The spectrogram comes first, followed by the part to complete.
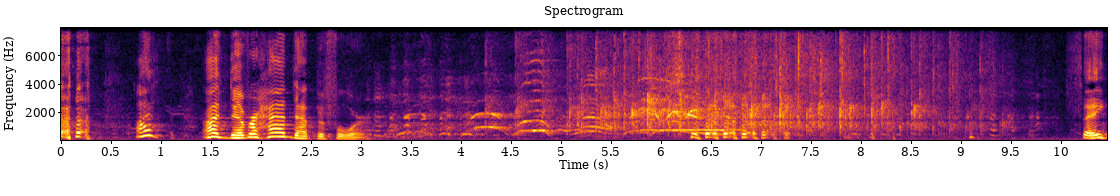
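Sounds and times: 
laughter: 0:00.0 - 0:00.4, 0:03.0 - 0:10.0
speech: 0:01.5 - 0:03.2, 0:06.3 - 0:07.5, 0:10.2 - 0:10.4
audience applause: 0:04.1 - 0:09.7.

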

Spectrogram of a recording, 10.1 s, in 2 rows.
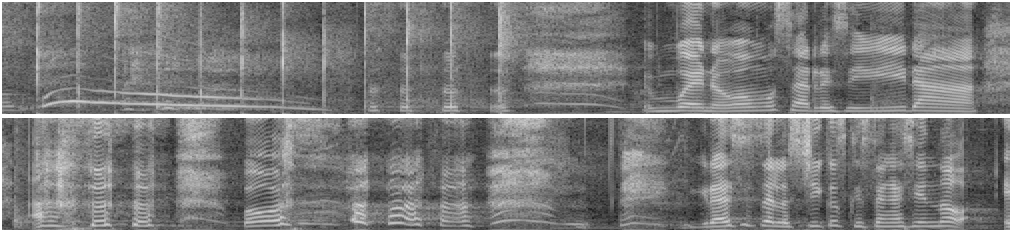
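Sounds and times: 
scattered hand claps from a small group: 0:00.0 - 0:02.6
speech: 0:01.9 - 0:10.0
laughter: 0:05.4 - 0:08.0.

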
